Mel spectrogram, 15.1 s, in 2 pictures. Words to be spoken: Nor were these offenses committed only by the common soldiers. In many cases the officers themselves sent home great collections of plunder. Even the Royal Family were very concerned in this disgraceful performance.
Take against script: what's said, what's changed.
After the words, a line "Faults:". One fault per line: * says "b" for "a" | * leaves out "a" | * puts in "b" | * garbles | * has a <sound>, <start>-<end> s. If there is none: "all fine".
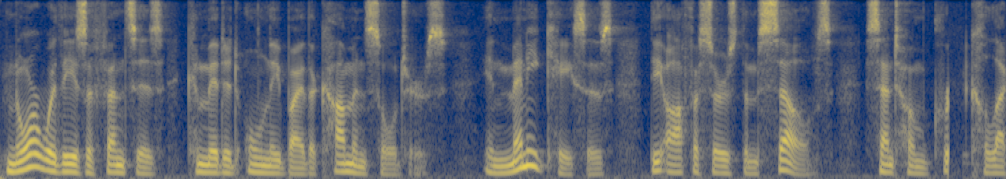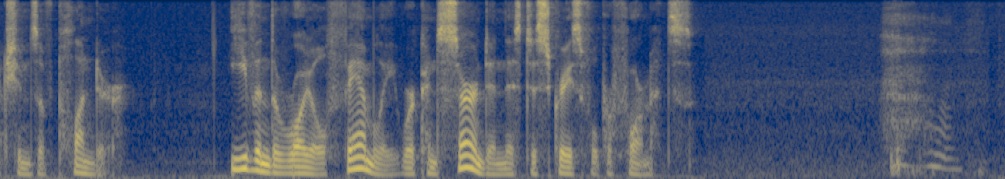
Nor were these offenses committed only by the common soldiers. In many cases the officers themselves sent home great collections of plunder. Even the Royal Family were concerned in this disgraceful performance.
Faults:
* has a dropout, 7.1-7.2 s
* leaves out "very"
* has a sigh, 14.1-14.9 s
